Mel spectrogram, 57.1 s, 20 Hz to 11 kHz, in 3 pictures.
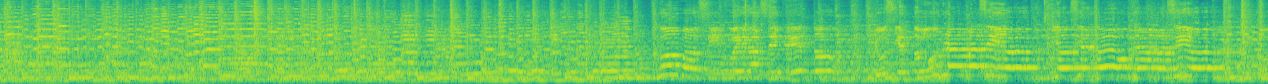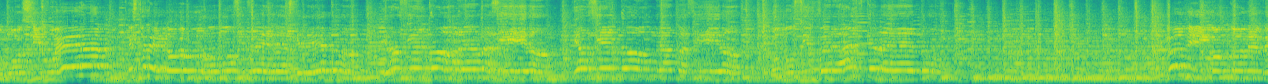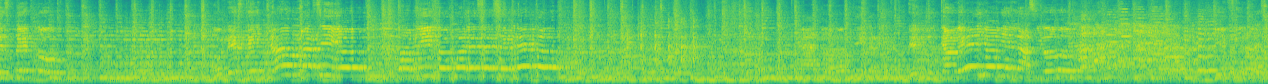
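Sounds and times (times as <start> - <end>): violin: 0.0 - 14.8, 15.4 - 27.7, 30.1 - 44.2, 53.0 - 57.0
person singing: 0.0 - 33.6, 36.3 - 39.4, 41.0 - 57.0
strummed guitars: 0.0 - 57.0.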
